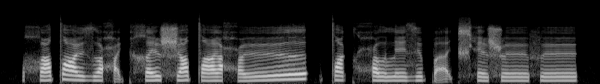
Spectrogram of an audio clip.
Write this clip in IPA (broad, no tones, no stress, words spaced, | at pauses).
χʏ tˤøːzʊħḛkχe ʂɪ tˤeə̯ ħøːə̯ | tˤøkħʊ lezʏpa̰ t͡ɕʰeʂøːfø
